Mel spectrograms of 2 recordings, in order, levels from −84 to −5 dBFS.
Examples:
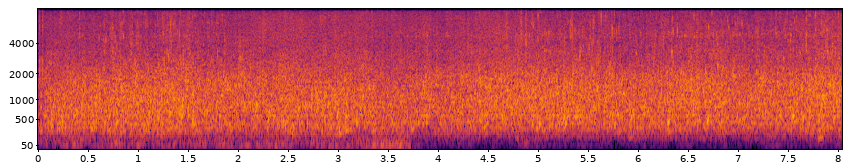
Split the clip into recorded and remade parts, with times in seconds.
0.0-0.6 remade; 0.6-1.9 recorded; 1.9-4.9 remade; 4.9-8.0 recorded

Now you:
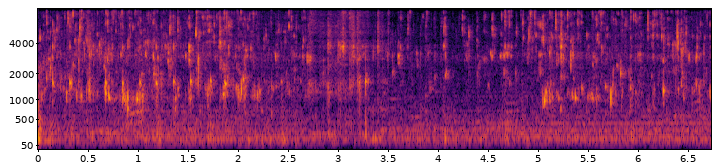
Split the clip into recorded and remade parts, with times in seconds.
0.0-2.7 recorded; 2.7-3.5 remade; 3.5-6.7 recorded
